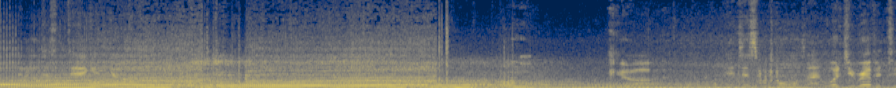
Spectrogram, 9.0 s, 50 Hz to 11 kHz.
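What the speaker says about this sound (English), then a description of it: "this is my first gear launch" A Ford Mustang GT350 launching hard in first gear, its engine note climbing steadily in a loud, close, continuous roar with a slight dip before rising again near the end, while people talk over it.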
